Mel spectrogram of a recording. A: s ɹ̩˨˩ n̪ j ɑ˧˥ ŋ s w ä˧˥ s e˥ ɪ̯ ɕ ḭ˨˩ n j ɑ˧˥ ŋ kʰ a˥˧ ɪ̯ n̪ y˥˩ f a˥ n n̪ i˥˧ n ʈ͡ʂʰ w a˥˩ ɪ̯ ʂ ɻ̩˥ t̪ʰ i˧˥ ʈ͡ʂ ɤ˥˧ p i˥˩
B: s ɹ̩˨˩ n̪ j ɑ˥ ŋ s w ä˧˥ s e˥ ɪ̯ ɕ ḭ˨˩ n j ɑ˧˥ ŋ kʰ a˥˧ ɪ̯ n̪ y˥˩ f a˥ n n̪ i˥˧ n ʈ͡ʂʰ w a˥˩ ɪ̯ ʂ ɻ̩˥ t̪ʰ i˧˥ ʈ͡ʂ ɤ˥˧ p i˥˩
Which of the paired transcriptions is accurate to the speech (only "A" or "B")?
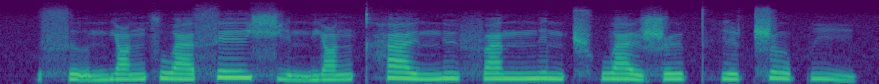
A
